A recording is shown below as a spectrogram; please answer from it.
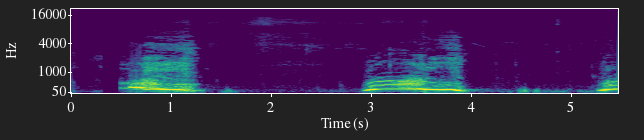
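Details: Fighting male lions from rival coalitions, recorded 29 December 2023: drawn-out, deep, falling growl-roars about a second long, repeated roughly every two and a half seconds, with short grunts in between.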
